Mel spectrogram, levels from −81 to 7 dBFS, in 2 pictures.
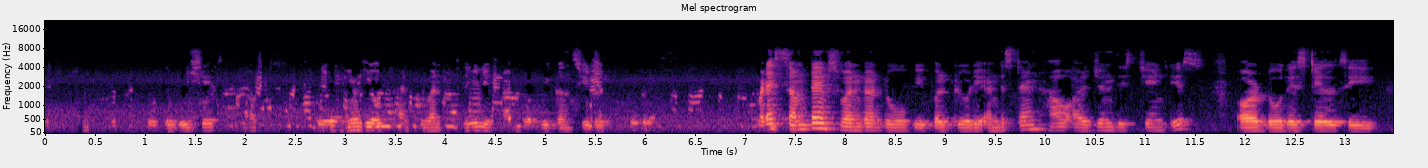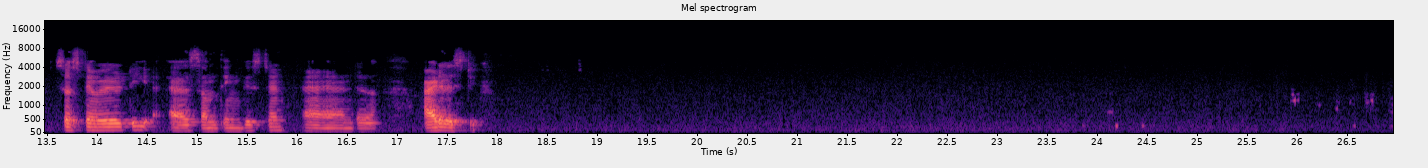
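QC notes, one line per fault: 0.0–4.89 s, 5.6–6.33 s, 7.11–7.37 s, speech suppressed in double talk: with both sides talking at once, the echo canceller likely mistook the talker for loudspeaker echo and turned everything down. The speech dips by up to about 15 dB for roughly 3 s early on, then briefer dips of about 10 dB.
0.15–7.12 s and 25.93–26.96 s, other side's voice leaking through: the echo canceller likely left part of the loudspeaker playback in the microphone signal, so a second, quieter voice sits about 10 dB under the talker.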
